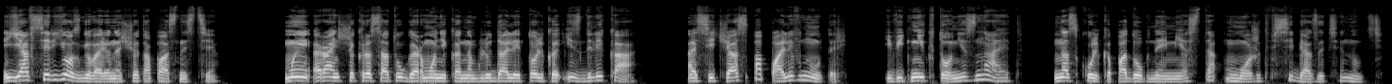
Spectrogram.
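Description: Reader voicing a young male teacher, earnest, measured, mid pitch, dry sound. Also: no echo, natural voice.

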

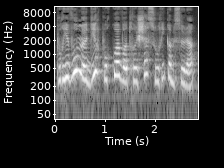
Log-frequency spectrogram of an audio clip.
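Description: A woman's voice: high-pitched, expressive, normal speed, voice pushed up. A woman voicing a polite, timid young girl in a storybook reading, earnest and a little anxious.

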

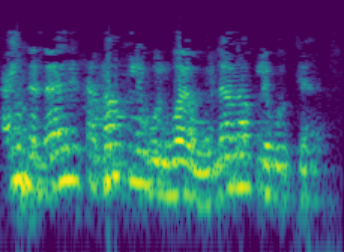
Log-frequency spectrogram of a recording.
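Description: A man teaching an Arabic grammar lesson, speaking slowly and deliberately and spelling out word forms step by step. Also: high voice, animated, far from the mic, slight background noise. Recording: muffled, echoey classroom recorded from afar.

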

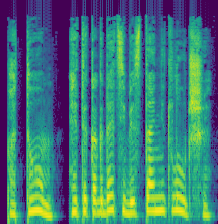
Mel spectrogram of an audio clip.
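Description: A woman voicing a worried mother who talks softly and pleads patiently with her daughter. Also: on the high side, fast, breathy edge, dry recording, clean studio sound, voice pushed up. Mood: soft pleading. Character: worried mother, gentle and defensive.

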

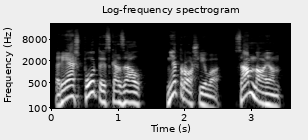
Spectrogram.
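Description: Gruff old bearded priest, folksy, bossy, barks orders and sounds a bit set back from the mic , as a narrator puts him on. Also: male voice, a little high, big pitch swings, slow pace, bright, forceful tone, exaggerated voice. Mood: commanding. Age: older. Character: old bearded man, former balalaika player turned priest, commanding.

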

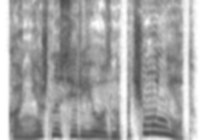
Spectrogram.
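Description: Storybook teen girl, dreamy and stubborn, read by a woman; soft, dry, close delivery. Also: sits high, sing-song, moderate pace, no room sound, voice pushed up. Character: dreamy stubborn schoolgirl in love, teenage.

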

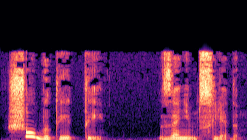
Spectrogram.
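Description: A woman's voice: low-pitched, wildly swooping pitch, vocal fry, dark tone, husky, dry recording, studio quality, pitched below the performer's own voice, heavily acted. A woman voicing an indignant, tired heroine who flares up easily. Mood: exasperated. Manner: exasperated, quick to flare up.

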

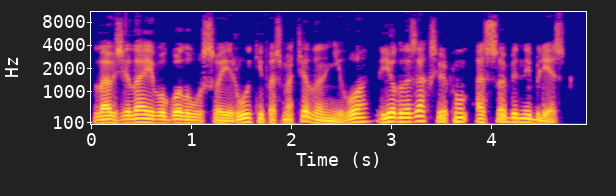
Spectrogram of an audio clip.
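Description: A man reading a novel aloud as an audiobook narrator, measured and even, close to the mic. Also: on the low side, vocal fry, no echo. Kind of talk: scripted narration.

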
